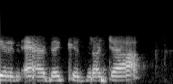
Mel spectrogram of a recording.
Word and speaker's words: Rajaa: Raja uh my name is how you say it in English is Raj Al but how you say it in Arabic is Raj Al correct me yes um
